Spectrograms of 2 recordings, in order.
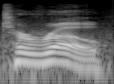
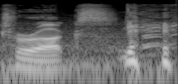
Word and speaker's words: Tereaux: co-founder CEO of uh Tero am I saying that right yes it is uh it is not Trux as it is often mispronounced it is definitely TR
